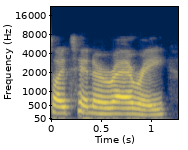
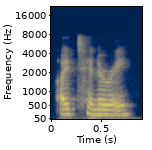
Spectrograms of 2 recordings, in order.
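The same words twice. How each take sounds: First: Every syllable, including the ending, is clearly pronounced. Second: The syllables are squished, dropping part of the ending. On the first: "technically it's itinerary" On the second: "we squish it all in, we forget to pronounce the last part"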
